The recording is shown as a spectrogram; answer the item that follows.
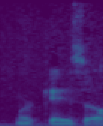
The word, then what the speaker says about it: Marquesa: I call it the Marquesa. That's what the owner calls it, Marquesa Hall and Theater. Okay. So that's like the third different pronunciation I've heard. Call it Harlem.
